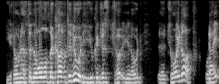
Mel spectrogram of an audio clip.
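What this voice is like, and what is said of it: Cartoonish Scooby-Doo-like voice. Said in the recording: “your imitation of Dan Didio. It sounds like Scooby-Doo.”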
